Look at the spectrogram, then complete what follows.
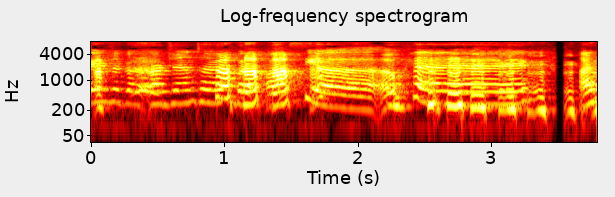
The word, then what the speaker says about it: Asia: is pretty good too and that one has AIA Argento in it okay so yeah that's how you pronounce her name I always thought Asia I think I finally like figured it out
